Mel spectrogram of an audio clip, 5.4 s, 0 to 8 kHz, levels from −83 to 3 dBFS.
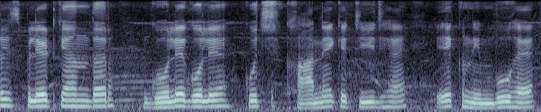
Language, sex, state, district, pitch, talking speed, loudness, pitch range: Hindi, male, Jharkhand, Garhwa, 145 Hz, 155 wpm, -17 LUFS, 135-160 Hz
